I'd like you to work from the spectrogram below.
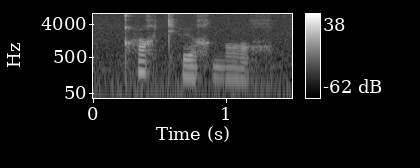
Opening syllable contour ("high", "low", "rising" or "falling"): high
